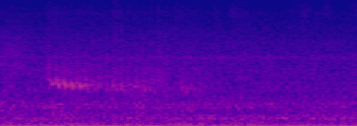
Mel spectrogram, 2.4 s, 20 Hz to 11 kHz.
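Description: Bird calls in Death Stranding 2, a single brief tonal call near the start over steady ambient game noise, with no talking.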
